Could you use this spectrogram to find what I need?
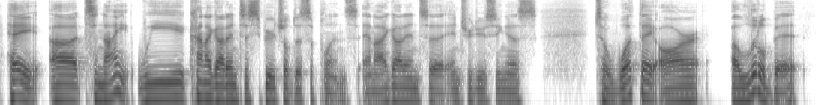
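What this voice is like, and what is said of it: Slightly odd voice from a cold. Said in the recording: “I am trying to get over a cold... If I sound a little weird”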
